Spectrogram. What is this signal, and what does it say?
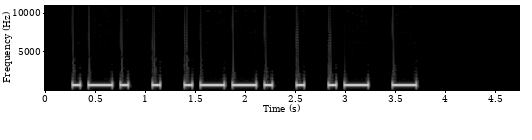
Morse code, heard as a keyed tone, about 15 wpm, 700 Hz. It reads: REPEAT
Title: Sentences from Top 1600 Words - New Word Drill - 15wpm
